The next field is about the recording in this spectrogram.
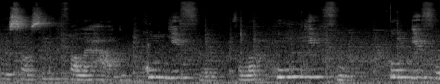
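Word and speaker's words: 功夫: Você não vai falar o G.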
